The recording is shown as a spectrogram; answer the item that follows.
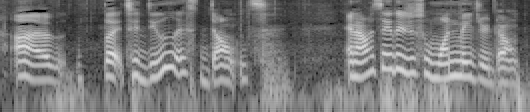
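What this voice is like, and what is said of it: Out of breath while walking. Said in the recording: “out of breath. I'm walking up a hill.”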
